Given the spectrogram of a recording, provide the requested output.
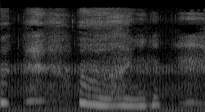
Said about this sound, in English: Oh, my moans are a little too distracting, huh?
